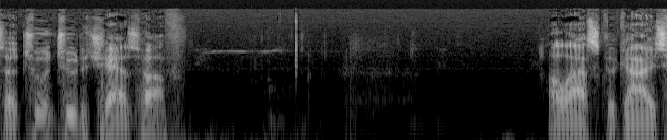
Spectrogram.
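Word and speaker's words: Chaze: First name spelled C-H-A-Z-E, pronounced Chaz.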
